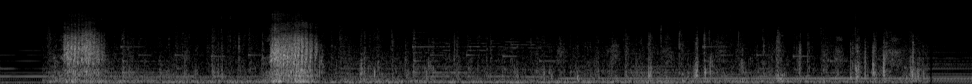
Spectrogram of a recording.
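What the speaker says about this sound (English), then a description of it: "It's a horse." A horse whinnies twice in loud, shrill bursts, then hooves clip-clop in a steady rhythmic patter that continues to the end, close and clear.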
